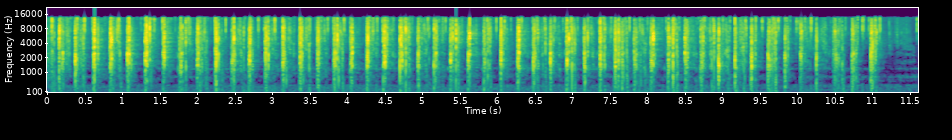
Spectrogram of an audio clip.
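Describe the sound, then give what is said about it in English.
A deck of tarot cards being shuffled, a long run of rapid, crisp riffling snaps and flutters repeating steadily for several seconds, with no voices. “yeah, I just got done with that. That whole shuffle. That was a whole shuffle, y'all.”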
